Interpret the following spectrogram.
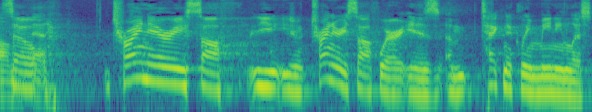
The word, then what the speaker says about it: Trinary: It's TRINARY, trinary, like 3 naries. All right, so trinary software is a technically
